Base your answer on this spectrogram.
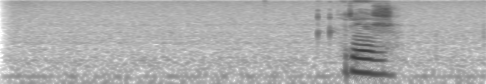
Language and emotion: Russian, neutral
